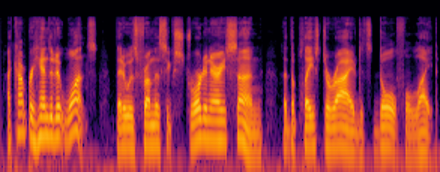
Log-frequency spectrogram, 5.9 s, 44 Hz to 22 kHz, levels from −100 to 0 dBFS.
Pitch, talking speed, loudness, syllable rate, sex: 110 Hz, 185 wpm, -20 LUFS, 5.8 syllables/s, male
